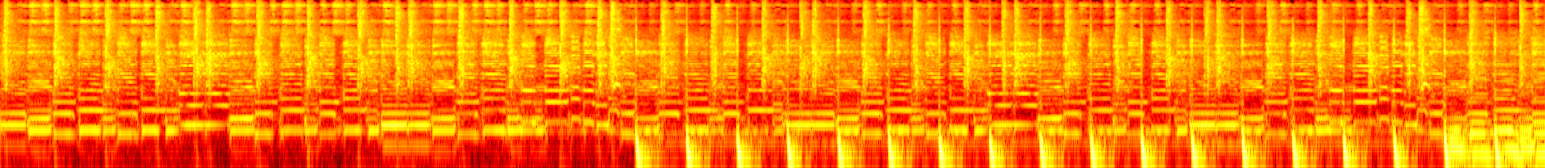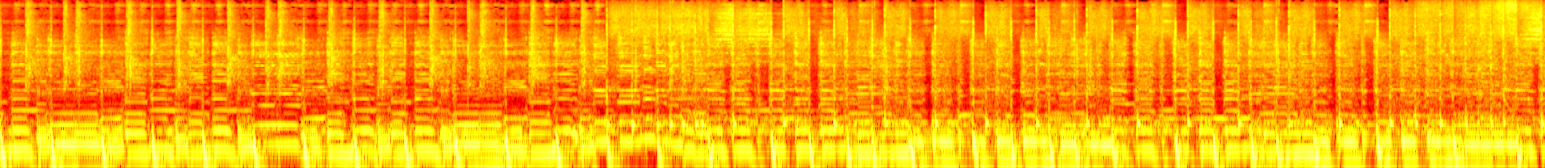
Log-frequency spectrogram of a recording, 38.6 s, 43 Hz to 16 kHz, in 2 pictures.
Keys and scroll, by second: 0.6 Return.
